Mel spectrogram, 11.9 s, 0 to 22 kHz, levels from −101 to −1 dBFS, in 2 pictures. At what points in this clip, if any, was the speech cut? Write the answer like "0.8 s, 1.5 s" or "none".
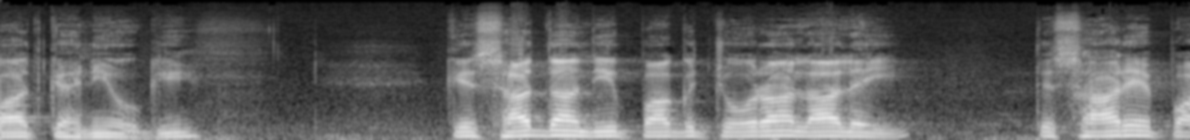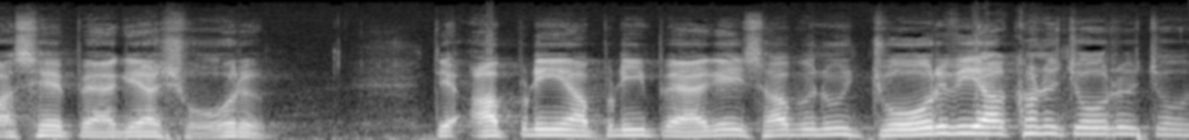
none

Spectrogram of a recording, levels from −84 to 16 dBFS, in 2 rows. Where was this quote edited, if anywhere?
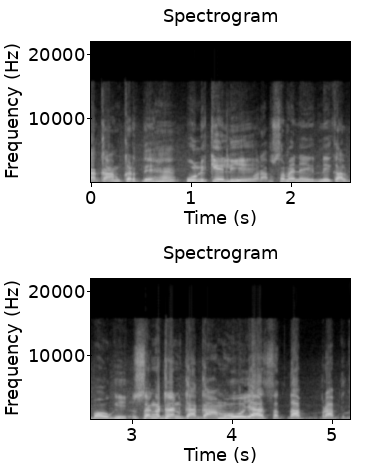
0.9 s, 1.8 s, 3.0 s

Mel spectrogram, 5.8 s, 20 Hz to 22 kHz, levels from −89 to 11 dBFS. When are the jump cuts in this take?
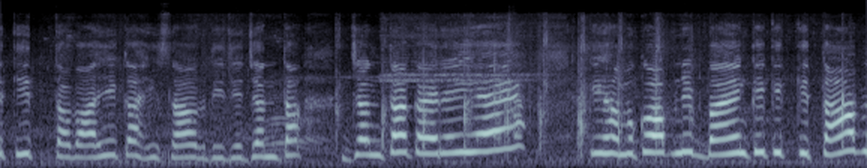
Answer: none

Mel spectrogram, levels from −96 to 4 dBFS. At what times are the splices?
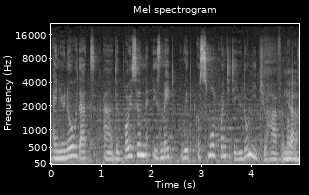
2.0 s

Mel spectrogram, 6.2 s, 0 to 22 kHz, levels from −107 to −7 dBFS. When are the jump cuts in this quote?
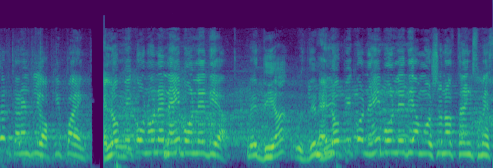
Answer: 1.2 s

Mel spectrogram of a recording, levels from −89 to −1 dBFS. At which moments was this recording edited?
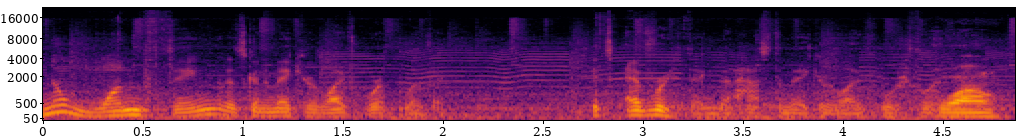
none

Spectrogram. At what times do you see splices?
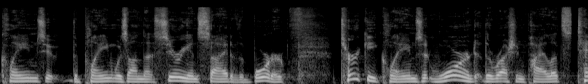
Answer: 1.5 s

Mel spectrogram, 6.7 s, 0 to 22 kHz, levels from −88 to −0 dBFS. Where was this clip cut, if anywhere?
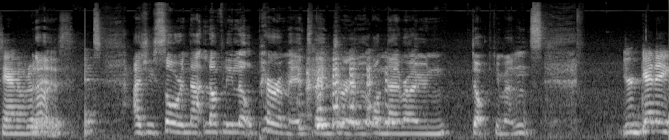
1.0 s, 5.7 s

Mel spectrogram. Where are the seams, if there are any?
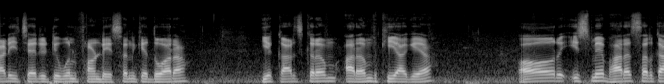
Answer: none

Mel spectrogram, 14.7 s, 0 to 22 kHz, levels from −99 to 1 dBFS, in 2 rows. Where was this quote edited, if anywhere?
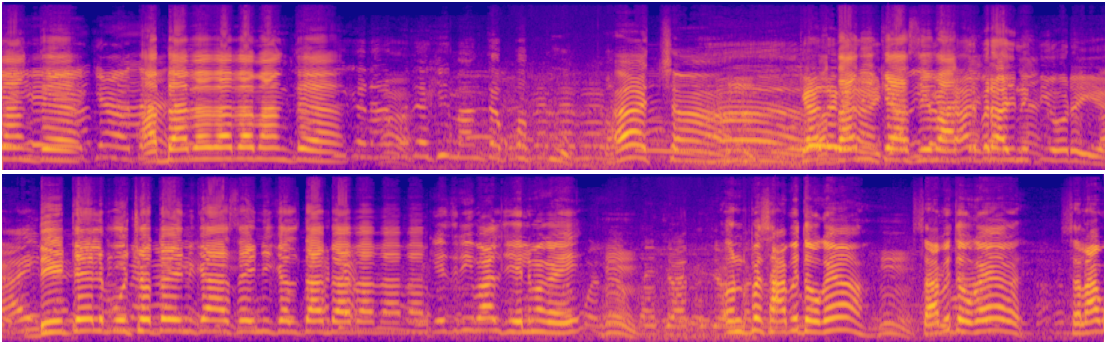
none

